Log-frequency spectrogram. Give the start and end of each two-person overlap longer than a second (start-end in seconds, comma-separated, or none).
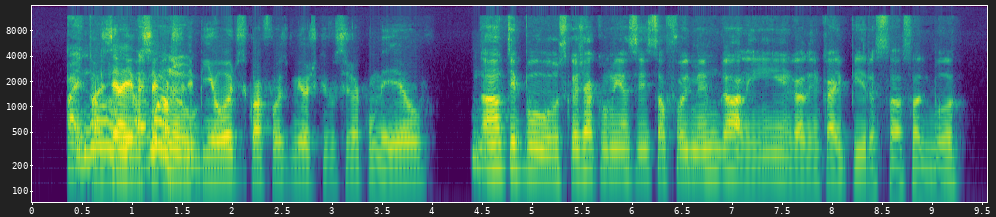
0.5-1.8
